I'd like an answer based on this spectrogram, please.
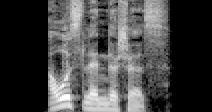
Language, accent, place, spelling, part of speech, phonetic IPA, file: German, Germany, Berlin, ausländisches, adjective, [ˈaʊ̯slɛndɪʃəs], De-ausländisches.ogg
- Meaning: strong/mixed nominative/accusative neuter singular of ausländisch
